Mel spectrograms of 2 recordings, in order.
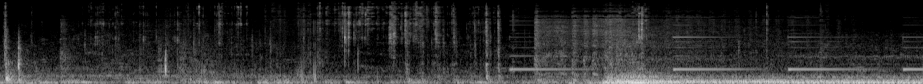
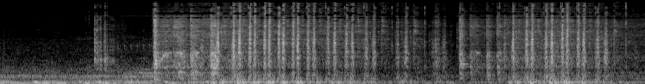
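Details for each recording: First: Engine after compression test (about 120-125 psi on cylinders four and six), plugs and wires refitted: idle settles but stumbles unevenly with a steady beep overhead; misfire persists, injectors suspected, Sea Foam planned. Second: Compression test cranking on cylinder six, relay pulled: the starter churns evenly and the engine still tries to catch, reading about 120 psi against about 125 on cylinder four; even compression.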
